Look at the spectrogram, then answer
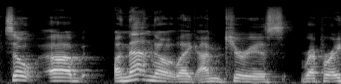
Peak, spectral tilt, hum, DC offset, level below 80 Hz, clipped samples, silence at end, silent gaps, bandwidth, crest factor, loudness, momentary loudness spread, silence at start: -2 dBFS; -4.5 dB/octave; none; under 0.1%; -54 dBFS; under 0.1%; 0 s; none; 16 kHz; 16 dB; -18 LUFS; 8 LU; 0.05 s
